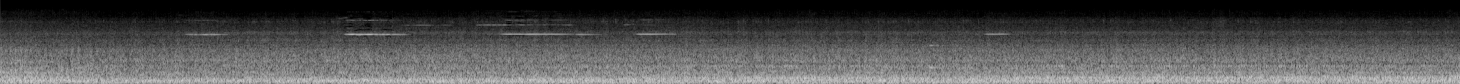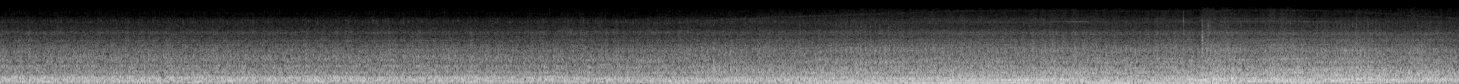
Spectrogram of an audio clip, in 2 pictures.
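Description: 1999 Nova Bus RTS with a Cummins ISC inline-six diesel, heard from the rear seats inside the bus as it drives, engine running steadily. A few short high-pitched squeaks come in the first several seconds, and about two-thirds of the way through a deeper rumble builds as the engine pulls harder and its pitch climbs slightly.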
